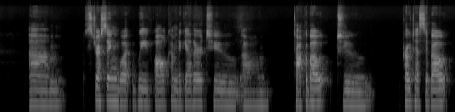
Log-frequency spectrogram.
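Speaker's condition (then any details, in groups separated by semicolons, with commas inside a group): No condition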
